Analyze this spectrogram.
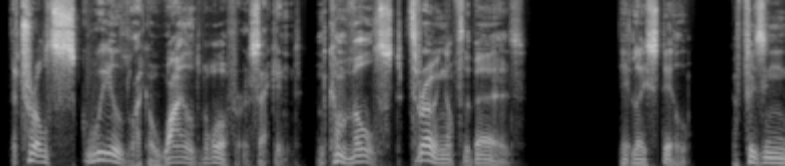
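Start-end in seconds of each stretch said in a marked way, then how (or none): none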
